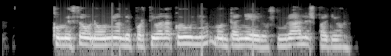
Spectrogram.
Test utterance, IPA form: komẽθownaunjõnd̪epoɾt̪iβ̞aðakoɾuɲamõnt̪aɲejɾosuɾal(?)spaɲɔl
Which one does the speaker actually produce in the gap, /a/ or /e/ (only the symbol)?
e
